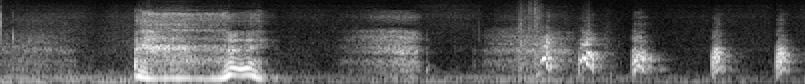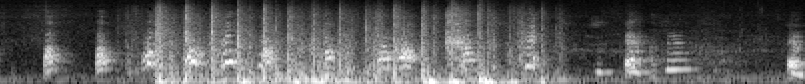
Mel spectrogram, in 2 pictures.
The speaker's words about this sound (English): This is one of our hens. It's the it's a barred rock, and barred rocks are black and white, and they're one of the better breeds.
